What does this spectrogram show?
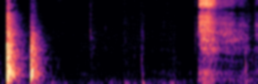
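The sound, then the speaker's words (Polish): Two sharp rustling bursts, a few faint scattered rustles and taps, then a longer scrunching rush of noise as a pet rummages through a bag. No one speaks. “rucha moją torbę”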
